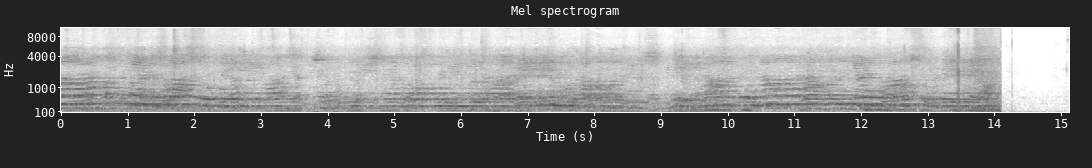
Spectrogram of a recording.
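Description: A group of women sing a slow devotional song together nearby.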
